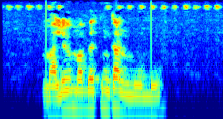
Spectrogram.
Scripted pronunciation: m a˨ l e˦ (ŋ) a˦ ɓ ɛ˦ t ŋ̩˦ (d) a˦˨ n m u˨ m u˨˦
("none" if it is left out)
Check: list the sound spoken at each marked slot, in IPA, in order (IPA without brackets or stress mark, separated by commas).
m, ɡ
